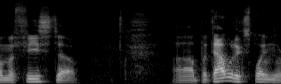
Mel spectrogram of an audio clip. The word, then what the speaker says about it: Mephisto: And then Memphis, or however you say his name. Mephisto. Memphis. It's not that of a country. It's the devil. Yes, the devil went down to Memphis. No, Mephisto.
